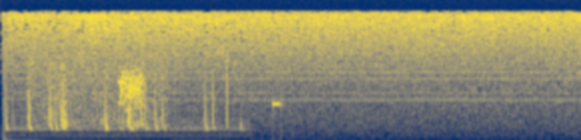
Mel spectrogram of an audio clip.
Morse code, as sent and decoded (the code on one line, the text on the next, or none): none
